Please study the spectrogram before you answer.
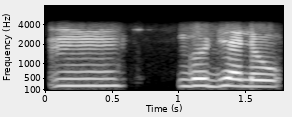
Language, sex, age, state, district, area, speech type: Telugu, female, 18-30, Andhra Pradesh, Visakhapatnam, urban, conversation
